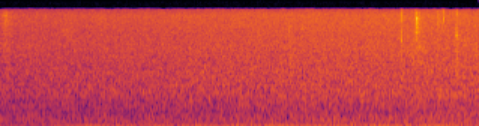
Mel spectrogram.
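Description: Steady, even hiss of background noise with no speech and no distinct clicks.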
